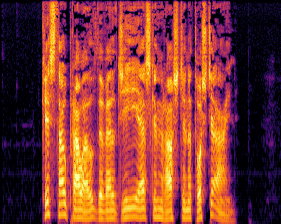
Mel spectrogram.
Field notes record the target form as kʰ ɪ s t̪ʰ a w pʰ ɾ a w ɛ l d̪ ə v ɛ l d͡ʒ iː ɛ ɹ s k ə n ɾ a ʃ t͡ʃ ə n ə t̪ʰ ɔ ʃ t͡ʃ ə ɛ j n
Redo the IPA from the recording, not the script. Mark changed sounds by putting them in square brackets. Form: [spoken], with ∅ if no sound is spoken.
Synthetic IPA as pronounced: kʰ ɪ s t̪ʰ a w pʰ ɾ a w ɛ l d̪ ə v ɛ l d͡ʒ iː ɛ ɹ s k ə n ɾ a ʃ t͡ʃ ə n ə t̪ʰ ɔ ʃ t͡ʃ ə [a] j n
